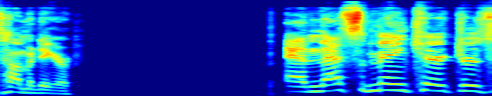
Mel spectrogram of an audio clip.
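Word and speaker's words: Heimerdinger: Might be saying his name wrong. I think it's Hummendinger.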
